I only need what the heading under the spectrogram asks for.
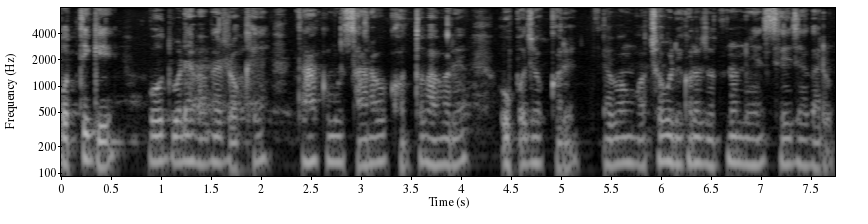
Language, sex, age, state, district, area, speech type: Odia, male, 18-30, Odisha, Rayagada, urban, spontaneous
